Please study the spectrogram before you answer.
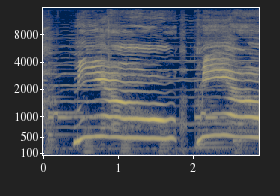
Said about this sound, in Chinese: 只听啪嗒一声响，电视机被打开了。荧光屏上一只猫，喵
